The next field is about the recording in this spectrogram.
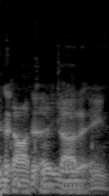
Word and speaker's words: Data-ing: With what you're doing right now, you have ShopX, you have Data-ing. Is that the correct way to say it? – Yes. Sure, man. We're still working out the pronunciations. Either dating or Data-ing, which I thought was real clever, by the way.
